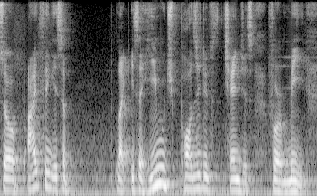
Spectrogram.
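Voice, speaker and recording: In a Bengali accent, a woman with a very deep, low pitch talks at a fairly slow pace with ordinary pitch variation, and audible room echo surrounds her. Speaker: English learning vlogger. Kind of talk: mock speaking exam. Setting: online video call. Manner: halting.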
